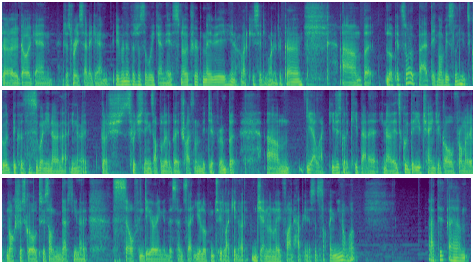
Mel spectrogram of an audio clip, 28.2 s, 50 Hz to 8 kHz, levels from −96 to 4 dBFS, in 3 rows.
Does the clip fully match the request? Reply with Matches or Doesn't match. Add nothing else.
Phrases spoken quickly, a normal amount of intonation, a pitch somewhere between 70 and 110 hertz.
Matches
